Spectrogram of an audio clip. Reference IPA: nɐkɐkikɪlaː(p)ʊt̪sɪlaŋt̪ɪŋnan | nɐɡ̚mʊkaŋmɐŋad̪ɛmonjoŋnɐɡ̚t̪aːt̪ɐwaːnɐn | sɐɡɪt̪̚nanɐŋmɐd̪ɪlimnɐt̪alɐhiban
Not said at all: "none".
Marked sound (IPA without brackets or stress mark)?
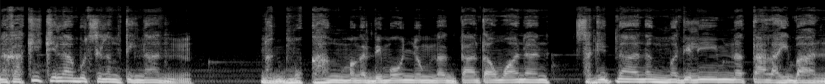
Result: b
